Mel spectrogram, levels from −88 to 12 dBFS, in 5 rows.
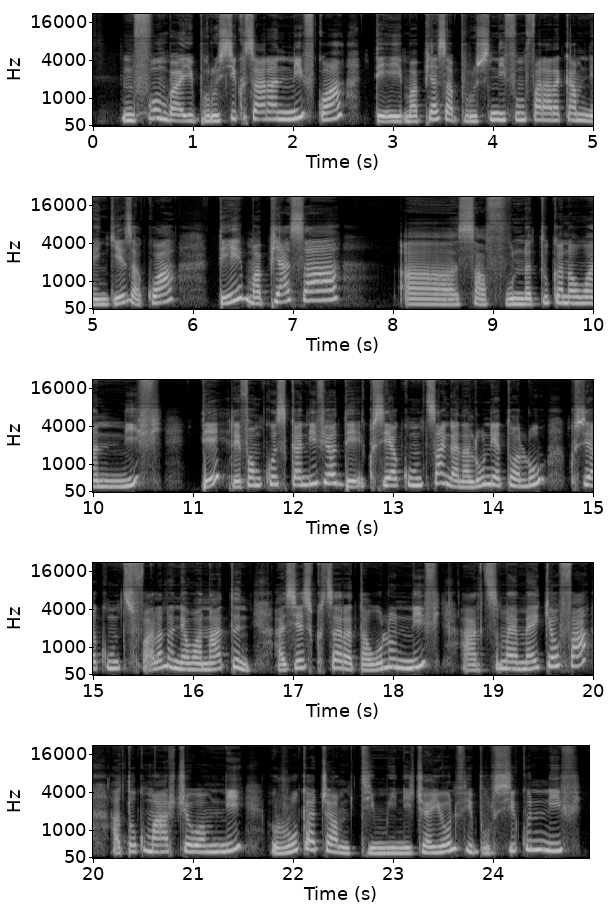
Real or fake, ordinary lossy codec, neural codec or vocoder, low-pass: fake; none; vocoder, 48 kHz, 128 mel bands, Vocos; none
